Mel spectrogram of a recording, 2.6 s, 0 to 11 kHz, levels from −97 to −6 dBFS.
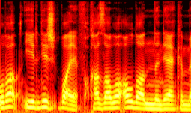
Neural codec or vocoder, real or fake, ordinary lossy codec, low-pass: autoencoder, 22.05 kHz, a latent of 192 numbers a frame, VITS, trained on many speakers; fake; none; none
